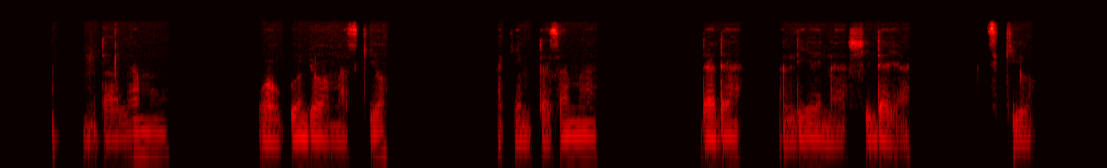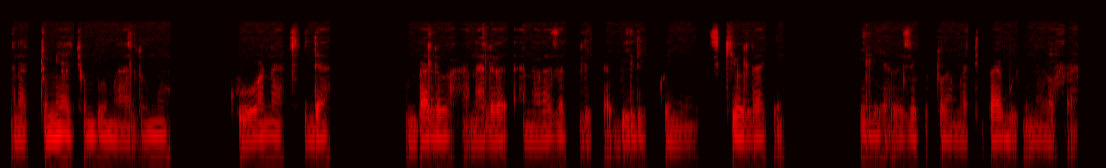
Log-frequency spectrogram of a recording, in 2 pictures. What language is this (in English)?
Swahili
